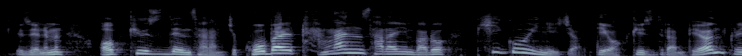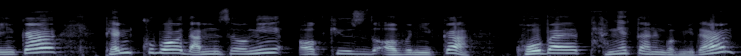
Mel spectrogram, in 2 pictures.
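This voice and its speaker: Lively male English teacher. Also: fairly high pitch. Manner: lively, explains pronunciation by repeating words slowly. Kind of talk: Korean-language English lesson.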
